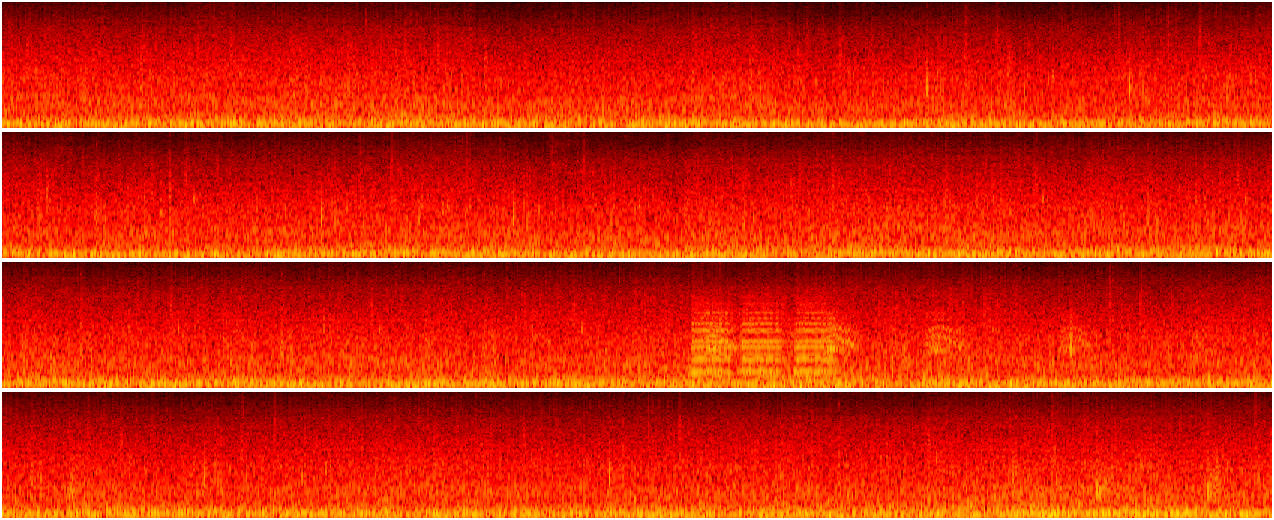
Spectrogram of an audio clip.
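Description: Tyres squelch and splash through mud.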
